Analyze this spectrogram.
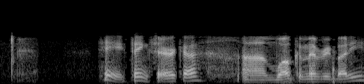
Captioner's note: voiceover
